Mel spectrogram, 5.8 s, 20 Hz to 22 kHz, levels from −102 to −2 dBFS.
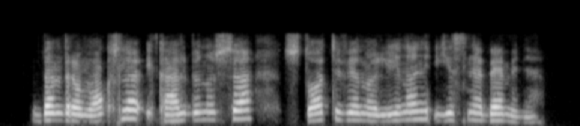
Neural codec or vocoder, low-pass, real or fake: codec, 16 kHz, 4 kbps, FreqCodec, smaller model; 7.2 kHz; fake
